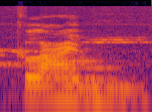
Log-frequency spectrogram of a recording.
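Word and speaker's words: climb: M bomb তাবি বন্ধকল ক্লাইম সি এল আই এমবি ক্লাইম B silence C এল আই এম ক্লাইম তা বন্ধকল আমি সন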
